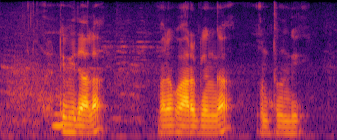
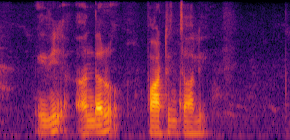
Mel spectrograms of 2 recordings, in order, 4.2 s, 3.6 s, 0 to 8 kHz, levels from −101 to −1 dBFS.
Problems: background conversations at intervals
